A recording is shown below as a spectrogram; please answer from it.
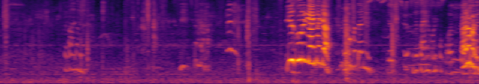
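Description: A child's high-pitched, excited shout about four seconds in, with quieter children's voices around it.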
